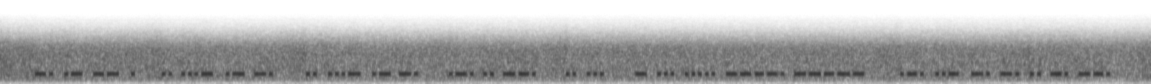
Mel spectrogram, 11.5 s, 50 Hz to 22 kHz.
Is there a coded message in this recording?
Yes: Morse code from 0.3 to 11.2 s, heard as a keyed tone, hand-sent with a bug key, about 36 wpm, 540 Hz, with radio static. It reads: NAME IVAN IVAN RIG IS TS590 RUNNING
